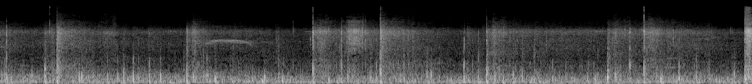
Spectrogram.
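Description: Many fireworks and firecrackers going off over a steady rumble, with sharp bangs throughout. The loudest bang comes near the end.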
